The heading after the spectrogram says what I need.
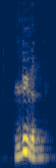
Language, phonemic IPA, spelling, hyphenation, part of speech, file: Dutch, /ˈlyu̯ə(n)/, luwen, lu‧wen, verb, Nl-luwen.ogg
- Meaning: to subside, to lull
